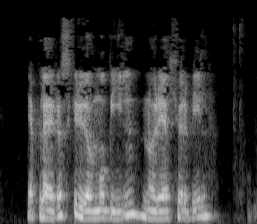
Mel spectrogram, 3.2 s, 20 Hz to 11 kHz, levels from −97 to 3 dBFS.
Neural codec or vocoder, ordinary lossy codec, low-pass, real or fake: vocoder, 44.1 kHz, 128 mel bands every 256 samples, BigVGAN v2; MP3, 32 kbps; 9.9 kHz; fake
